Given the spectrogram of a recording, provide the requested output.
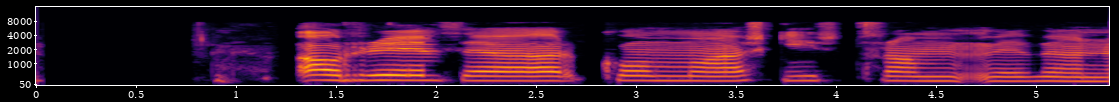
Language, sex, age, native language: Icelandic, female, 12, Icelandic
